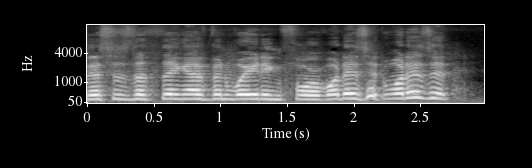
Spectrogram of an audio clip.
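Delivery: high-pitched screaming of the words. Retelling dropping to the knees on hearing the name; re-enacting own screaming. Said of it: "I drop to my knees and I start screaming".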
